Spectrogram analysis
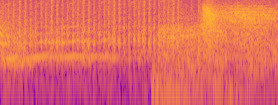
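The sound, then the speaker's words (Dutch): A toy train clatters along in a quick, steady rhythm, then abruptly crashes off its rails with a harsh jolt, a brief shrill screech, and a continuing loud rattling rumble. “Oh, u bent uit de rails gevlogen.”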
